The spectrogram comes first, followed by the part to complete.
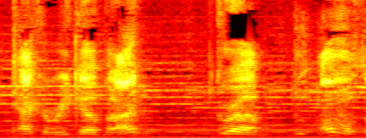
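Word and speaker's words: Kakariko: go up to Death Mountain that's how it pronounced kakarika but I grew up almost all my life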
